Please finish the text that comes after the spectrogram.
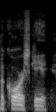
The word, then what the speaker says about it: Pekorski: Pekorski. I always want to leave the R out for some reason.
